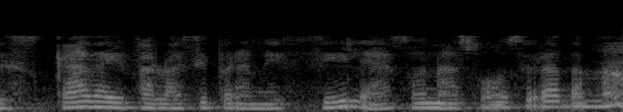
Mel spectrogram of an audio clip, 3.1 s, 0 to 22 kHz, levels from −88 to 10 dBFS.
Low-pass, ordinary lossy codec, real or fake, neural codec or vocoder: 7.2 kHz; MP3, 24 kbps; real; none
